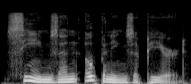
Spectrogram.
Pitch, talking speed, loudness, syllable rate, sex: 115 Hz, 125 wpm, -16 LUFS, 4.5 syllables/s, male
